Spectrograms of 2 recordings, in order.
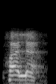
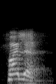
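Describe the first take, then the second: First: The word begins with an aspirated p sound. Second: The word begins with an f sound. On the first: This is the Sanskrit pronunciation. "in Sanskritam, this Phala is pronounced as Phala" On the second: This is the Hindi pronunciation. "in Hindi it is Fa"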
